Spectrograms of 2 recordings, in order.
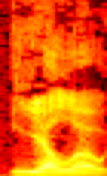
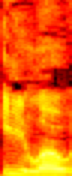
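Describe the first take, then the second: First: It is spelled out as three separate letters. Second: It is said as one two-syllable word. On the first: It is the name of a 1970s band. The speaker calls it wrong. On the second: It is the surname of the rating system's inventor. The speaker calls it right.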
